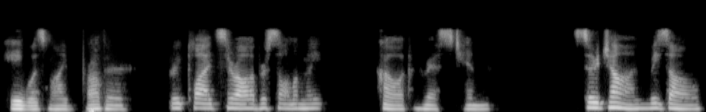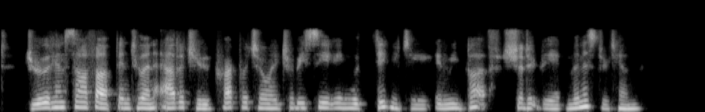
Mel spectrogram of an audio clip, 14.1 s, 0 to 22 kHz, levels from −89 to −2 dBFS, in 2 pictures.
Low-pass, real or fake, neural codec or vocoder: 7.2 kHz; fake; codec, 16 kHz, 1 kbps, X-Codec, HuBERT features, trained on general audio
